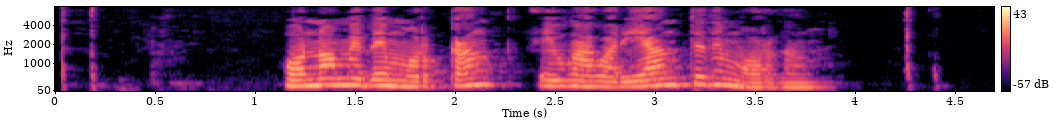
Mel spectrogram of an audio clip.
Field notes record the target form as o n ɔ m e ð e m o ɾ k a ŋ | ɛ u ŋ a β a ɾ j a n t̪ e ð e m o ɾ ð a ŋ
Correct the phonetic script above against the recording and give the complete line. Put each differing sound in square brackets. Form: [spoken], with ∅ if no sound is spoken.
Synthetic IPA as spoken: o n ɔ m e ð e m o ɾ k a ŋ | ɛ u ŋ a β a ɾ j a n t̪ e ð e m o ɾ [ɣ] a ŋ

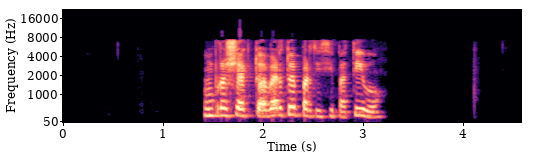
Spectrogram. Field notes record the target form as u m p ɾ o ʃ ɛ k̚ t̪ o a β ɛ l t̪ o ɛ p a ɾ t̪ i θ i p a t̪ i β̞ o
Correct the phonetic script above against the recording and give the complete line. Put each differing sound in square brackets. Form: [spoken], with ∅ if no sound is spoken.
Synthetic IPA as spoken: u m p ɾ o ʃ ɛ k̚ t̪ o a β ɛ [ɾ] t̪ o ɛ p a ɾ t̪ i θ i p a t̪ i β̞ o

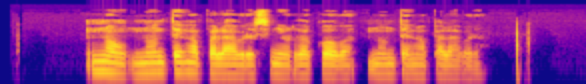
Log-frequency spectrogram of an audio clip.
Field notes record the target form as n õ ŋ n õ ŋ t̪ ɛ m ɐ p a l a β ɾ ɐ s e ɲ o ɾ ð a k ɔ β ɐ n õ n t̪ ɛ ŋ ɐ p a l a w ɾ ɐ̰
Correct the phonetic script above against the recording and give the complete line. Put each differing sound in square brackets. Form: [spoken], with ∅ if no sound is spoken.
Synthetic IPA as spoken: n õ ŋ n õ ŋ t̪ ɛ [ŋ] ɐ p a l a β ɾ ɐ s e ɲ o ɾ ð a k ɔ β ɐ n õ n t̪ ɛ ŋ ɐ p a l a [β] ɾ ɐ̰

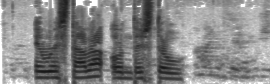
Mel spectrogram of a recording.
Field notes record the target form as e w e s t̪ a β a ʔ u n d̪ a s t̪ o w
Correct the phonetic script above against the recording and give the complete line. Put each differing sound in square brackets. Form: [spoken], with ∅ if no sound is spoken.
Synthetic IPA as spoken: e w e s t̪ a β a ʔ [o] n d̪ [e] s t̪ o w

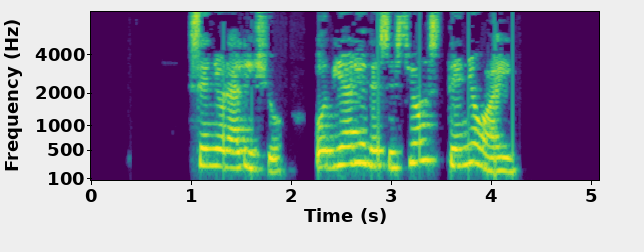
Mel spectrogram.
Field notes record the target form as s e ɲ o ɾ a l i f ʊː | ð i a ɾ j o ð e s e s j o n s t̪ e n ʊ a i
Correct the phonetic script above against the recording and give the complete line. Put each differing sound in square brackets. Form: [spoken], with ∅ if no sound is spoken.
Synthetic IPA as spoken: s e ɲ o ɾ a l i [ʃ] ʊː | ð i a ɾ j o ð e s e s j o [ŋ] s t̪ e [ɲ] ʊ a i

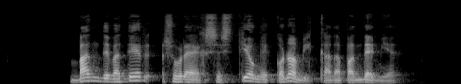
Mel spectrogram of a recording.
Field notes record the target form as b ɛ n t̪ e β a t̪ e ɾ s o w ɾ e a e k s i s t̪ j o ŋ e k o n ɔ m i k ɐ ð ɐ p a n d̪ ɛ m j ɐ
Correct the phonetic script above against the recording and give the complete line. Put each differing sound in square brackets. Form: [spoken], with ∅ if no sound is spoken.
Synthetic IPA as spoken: b [a] n [d̪] e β a t̪ e ɾ s o [β] ɾ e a e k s [e] s t̪ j o ŋ e k o n ɔ m i k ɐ ð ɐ p a n d̪ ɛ m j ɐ

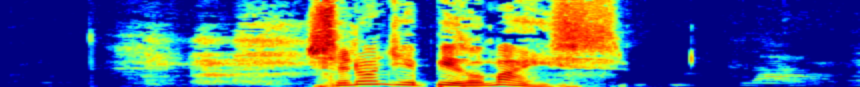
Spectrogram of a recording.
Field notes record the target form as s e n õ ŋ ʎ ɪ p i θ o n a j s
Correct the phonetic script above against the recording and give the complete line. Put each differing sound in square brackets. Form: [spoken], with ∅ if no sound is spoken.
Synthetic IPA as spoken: s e n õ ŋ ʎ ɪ p i [ð] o [m] a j s

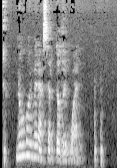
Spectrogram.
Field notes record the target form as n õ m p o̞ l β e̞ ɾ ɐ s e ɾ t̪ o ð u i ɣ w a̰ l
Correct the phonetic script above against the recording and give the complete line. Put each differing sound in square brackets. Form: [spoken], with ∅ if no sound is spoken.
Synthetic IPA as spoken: n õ m [b] o̞ l β e̞ ɾ [a] s e ɾ t̪ o ð [o] i ɣ w a̰ l

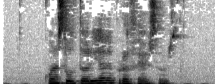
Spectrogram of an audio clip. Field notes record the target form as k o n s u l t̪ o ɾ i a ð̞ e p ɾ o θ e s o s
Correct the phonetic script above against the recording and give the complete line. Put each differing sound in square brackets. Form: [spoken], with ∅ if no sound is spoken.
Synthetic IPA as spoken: k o n s u l t̪ o ɾ i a ð̞ e p ɾ o θ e s o s

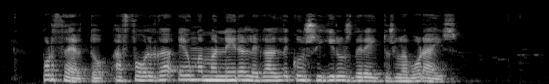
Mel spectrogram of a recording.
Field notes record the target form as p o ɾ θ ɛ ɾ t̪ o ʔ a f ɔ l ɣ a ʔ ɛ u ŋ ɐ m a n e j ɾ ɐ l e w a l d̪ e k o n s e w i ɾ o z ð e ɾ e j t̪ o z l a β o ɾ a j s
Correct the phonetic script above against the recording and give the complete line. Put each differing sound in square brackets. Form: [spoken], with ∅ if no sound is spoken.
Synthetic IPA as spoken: p o ɾ θ ɛ ɾ t̪ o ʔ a f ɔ l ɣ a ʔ ɛ u ŋ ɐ m a n e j ɾ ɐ l e [ɣ] a l d̪ e k o n s e [ɣ] i ɾ o z ð e ɾ e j t̪ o z l a β o ɾ a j s

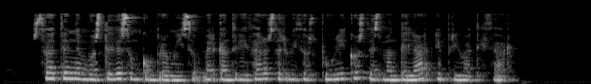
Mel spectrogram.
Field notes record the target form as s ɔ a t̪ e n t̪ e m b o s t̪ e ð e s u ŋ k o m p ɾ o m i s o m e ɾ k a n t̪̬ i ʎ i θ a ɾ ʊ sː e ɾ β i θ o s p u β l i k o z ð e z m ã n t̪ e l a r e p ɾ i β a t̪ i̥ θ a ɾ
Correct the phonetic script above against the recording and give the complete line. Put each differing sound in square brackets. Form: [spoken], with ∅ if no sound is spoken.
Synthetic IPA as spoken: s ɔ a t̪ e n [d̪] e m b o s t̪ e ð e s u ŋ k o m p ɾ o m i s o m e ɾ k a n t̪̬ i [l] i θ a ɾ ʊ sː e ɾ β i θ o s p u β l i k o z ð e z m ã n t̪ e l a [ɾ] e p ɾ i β a t̪ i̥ θ a ɾ

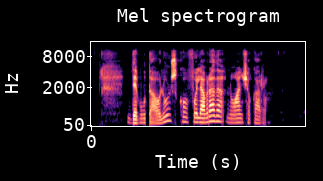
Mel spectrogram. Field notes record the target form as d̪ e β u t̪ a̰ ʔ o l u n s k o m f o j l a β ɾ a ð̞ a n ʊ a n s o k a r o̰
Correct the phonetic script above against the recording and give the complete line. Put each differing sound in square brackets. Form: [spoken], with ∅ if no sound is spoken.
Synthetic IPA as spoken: d̪ e β u t̪ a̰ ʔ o l u n s k o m f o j l a β ɾ a ð̞ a n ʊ a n [ʃ] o k a r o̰

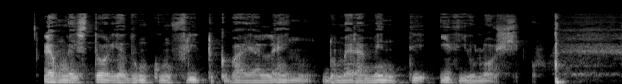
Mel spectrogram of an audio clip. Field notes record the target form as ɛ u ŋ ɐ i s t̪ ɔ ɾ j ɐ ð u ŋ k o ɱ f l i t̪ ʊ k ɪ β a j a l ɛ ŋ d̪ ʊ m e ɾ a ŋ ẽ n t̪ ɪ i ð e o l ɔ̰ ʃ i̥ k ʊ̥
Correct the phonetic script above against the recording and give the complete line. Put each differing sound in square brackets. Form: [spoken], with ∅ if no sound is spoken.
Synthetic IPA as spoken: ɛ u ŋ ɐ i s t̪ ɔ ɾ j ɐ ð u ŋ k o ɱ f l i t̪ ʊ k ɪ β a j a l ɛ ŋ d̪ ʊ m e ɾ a [m] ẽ n t̪ ɪ i ð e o l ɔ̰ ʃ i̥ k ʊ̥

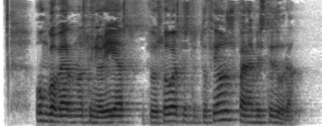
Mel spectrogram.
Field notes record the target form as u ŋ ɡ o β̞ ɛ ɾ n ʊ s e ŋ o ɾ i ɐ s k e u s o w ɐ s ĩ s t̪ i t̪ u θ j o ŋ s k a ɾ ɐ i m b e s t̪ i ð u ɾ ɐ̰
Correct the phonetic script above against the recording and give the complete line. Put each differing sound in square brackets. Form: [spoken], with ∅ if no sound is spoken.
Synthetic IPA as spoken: u ŋ ɡ o β̞ ɛ ɾ n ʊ s e [ɲ] o ɾ i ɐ s k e u s o w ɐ s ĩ s t̪ i t̪ u θ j o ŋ s [p] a ɾ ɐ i m b e s t̪ i ð u ɾ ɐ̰

